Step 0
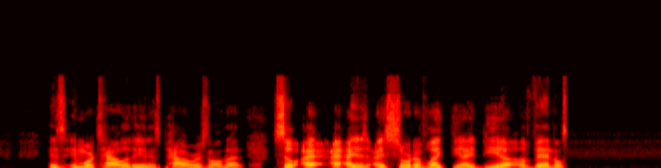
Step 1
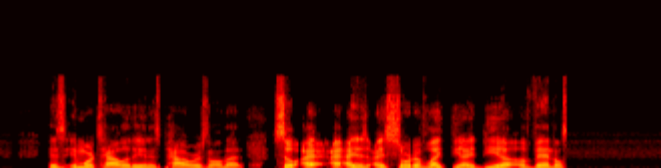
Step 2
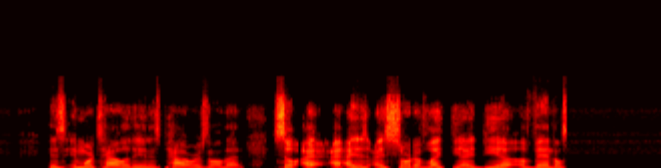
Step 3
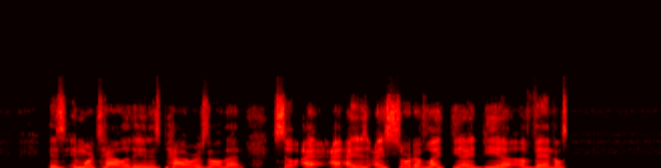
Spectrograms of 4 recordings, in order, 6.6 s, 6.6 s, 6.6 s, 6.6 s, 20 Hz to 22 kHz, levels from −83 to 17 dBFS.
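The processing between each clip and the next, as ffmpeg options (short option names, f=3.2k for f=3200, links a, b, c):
-af anull
-af "firequalizer=gain_entry='entry(110,0);entry(240,-13);entry(420,-15);entry(1000,3);entry(1400,-12);entry(2300,-2);entry(7600,14);entry(11000,-8)':delay=0.05:min_phase=1,volume=-5dB"
-af "acompressor=threshold=-35dB:ratio=3,volume=-1dB"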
